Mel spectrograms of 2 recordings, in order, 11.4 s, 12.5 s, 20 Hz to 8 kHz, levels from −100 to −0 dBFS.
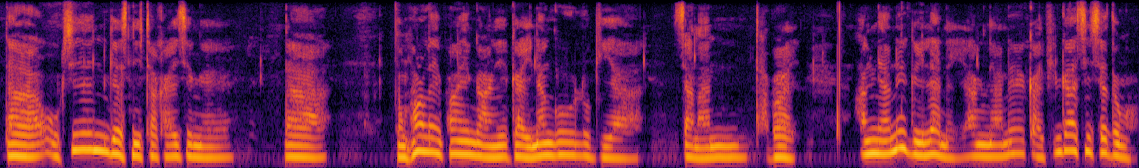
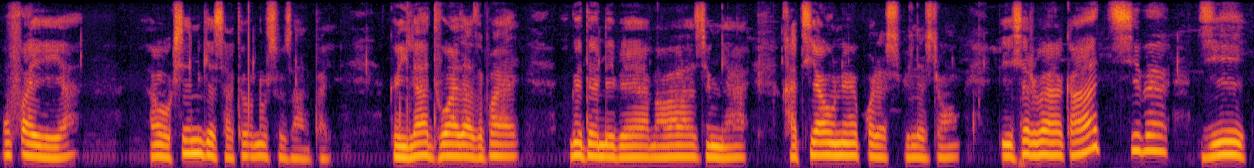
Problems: constant background noise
